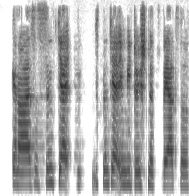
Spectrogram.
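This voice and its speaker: Her voice stays at medium pitch as the woman speaks in a monotone, flat way. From Ruhr area, Germany (Herne). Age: 30s. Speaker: startup founder. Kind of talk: podcast interview.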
